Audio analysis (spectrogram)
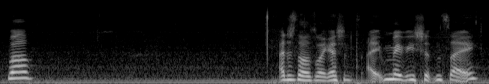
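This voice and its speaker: A woman's voice: mid-range voice, slow, darkish tone. A woman playing a tabletop role-playing game, speaking casually and conversationally. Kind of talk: casual chat during game play. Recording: faint background noise.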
